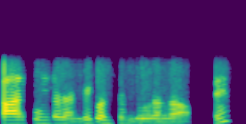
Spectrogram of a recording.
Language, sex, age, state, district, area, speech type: Telugu, female, 45-60, Andhra Pradesh, Bapatla, rural, conversation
